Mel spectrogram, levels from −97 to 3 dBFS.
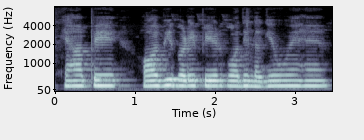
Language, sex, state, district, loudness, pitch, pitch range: Hindi, female, Uttar Pradesh, Lalitpur, -14 LUFS, 190 Hz, 190-195 Hz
